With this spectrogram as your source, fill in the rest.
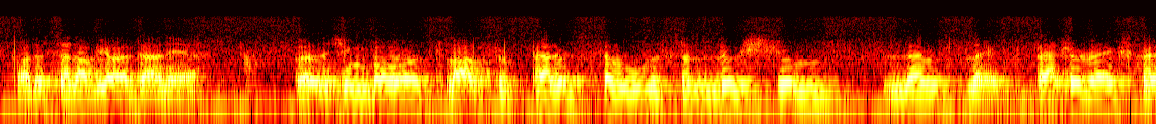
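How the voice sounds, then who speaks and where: Suspicious british copper in an old radio play, polite but firm, tinny hissy sound. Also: male voice, medium pitch. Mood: smugly triumphant. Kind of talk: old radio drama acting.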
